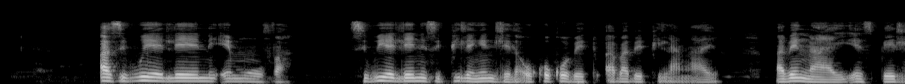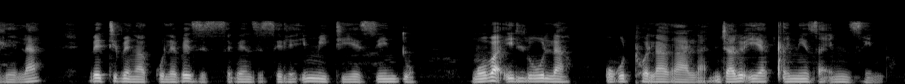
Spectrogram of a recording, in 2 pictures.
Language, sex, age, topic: North Ndebele, male, 25-35, health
